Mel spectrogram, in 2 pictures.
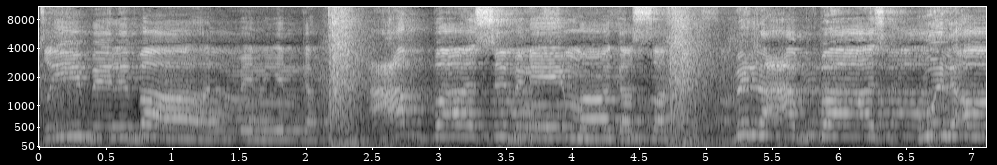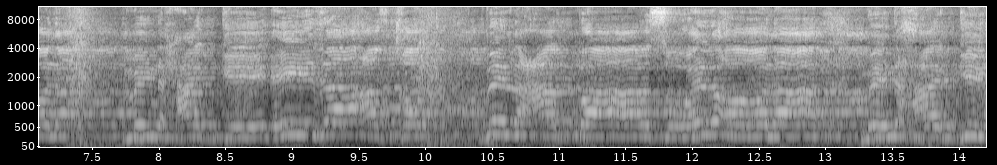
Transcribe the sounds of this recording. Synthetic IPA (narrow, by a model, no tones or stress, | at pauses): t̪ˤiːbɪlbaːlmɪnjɪnɡaʕabːasɪbnimaɡɑsˤːɑt̪ˤ | bɪlʕabːaːs | wɪlʔaːla | mɪnħaɡːiʔɪðaʔɑqɑɾˤ | bɪlʕabːaːswɪlʔaːla | mɪnħaɡːi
